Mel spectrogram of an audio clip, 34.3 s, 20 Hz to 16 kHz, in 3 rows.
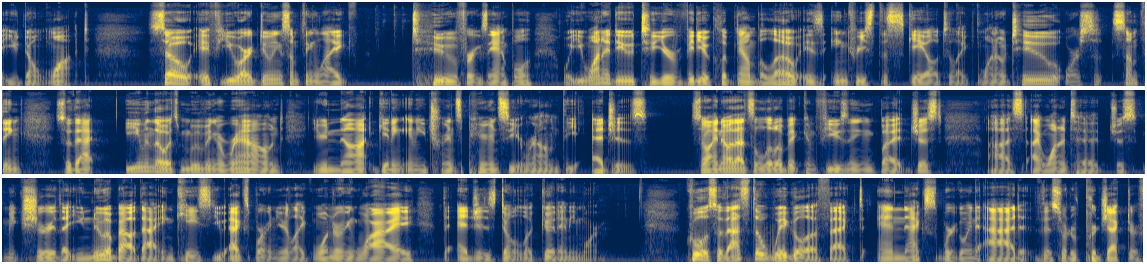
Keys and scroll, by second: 3.8 BackSpace, 4.3 2, 8.8-10.0 typing, 23.7 space, 31.4 space.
